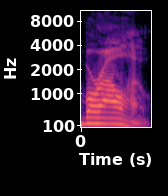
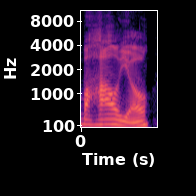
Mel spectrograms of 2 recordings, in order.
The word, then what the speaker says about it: Borralho: Nasserdine Immav is taking on Kaio Baralho or Kaio Bahalo if you want to say it correctly, but I don't.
